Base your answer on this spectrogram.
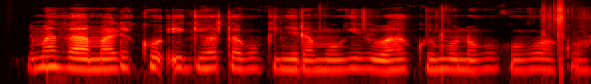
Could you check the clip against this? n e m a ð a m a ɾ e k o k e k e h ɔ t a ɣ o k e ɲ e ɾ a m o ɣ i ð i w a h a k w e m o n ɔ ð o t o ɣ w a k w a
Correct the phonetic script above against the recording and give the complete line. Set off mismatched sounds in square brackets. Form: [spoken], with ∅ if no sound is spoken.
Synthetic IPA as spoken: n e m a ð a m a ɾ e k o [ʔ] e [ɡ] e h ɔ t a ɣ o k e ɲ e ɾ a m o ɣ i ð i w a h a k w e m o n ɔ [ɣ] o [k] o ɣ w a k w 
